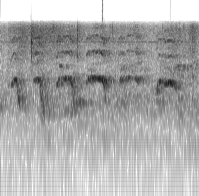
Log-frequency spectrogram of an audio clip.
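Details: Labrador and sheepdog cross puppy crying at the house door, a series of high whimpers sliding down and rising, about six cries over three seconds, with faint background noise.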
